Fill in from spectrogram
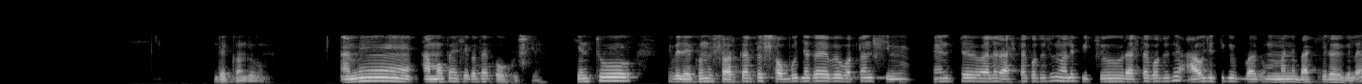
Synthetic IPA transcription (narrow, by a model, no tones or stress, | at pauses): d̪ekʰɔnt̪ṵ | amiamɔpaĩsekɔt̪ʰakɔukut͡ʃʰe | kint̪u | ebed̪ekʰɔnt̪usɔɾkaɾt̪ɔsɔbud͡ʒaɡaebebɔt̪lansim | eɳʈbʱalaɾast̪akɔɾt̪ʰut͡ʃʰunaɦɔlepit͡ʃʰuɾast̪akɔɾt̪ʰut͡ʃʰniʔawd͡ʒet̪ikumanebakiɾɔɦeɡela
